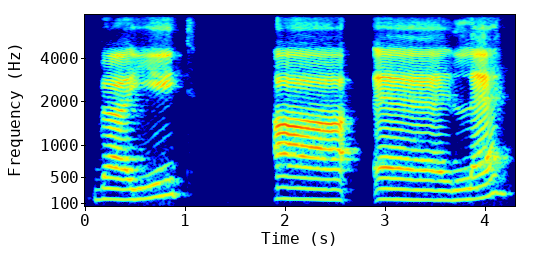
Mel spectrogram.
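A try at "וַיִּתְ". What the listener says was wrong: Again, I'm hearing too many syllables in there. Try again. Look at the syllable.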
